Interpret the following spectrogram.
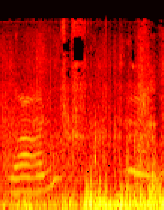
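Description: A drawn-out wordless vocal sound rising in pitch, then wind rumbling on the microphone with a brief gliding voice sound near the end.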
